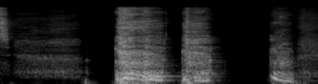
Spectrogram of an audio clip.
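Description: A man coughing and clearing his throat in two rough bursts after a faint breath, acted as a character in pain who is about to die.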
